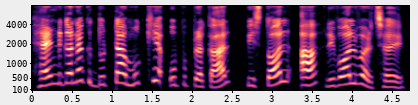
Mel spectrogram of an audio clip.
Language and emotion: Maithili, neutral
